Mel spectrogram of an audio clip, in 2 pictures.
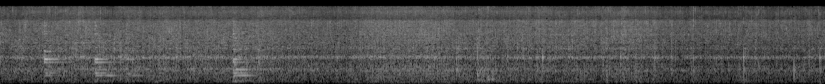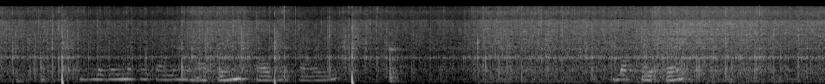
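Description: Sliced onion, garlic and ginger sizzling steadily in hot oil in a stainless steel pot while being sautéed, with a ladle stirring and tapping against the pot a few times in the second half.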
